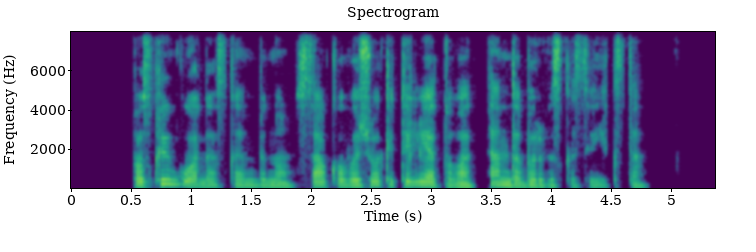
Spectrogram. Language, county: Lithuanian, Šiauliai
